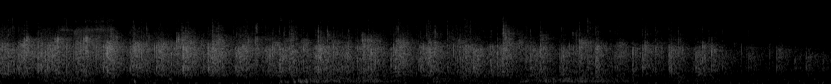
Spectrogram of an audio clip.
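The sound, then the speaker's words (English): A large audience gives a standing ovation for children receiving presentations: dense, continuous clapping that stays loud and steady for the whole stretch, easing off only slightly at the end, with no voices standing out. “Why don't we give them all a resounding applause?”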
